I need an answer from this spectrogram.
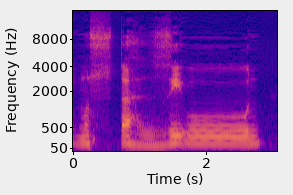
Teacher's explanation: مستہزئون او واو مدہ ہے، ایک الف کے برابر کھینچ کر پڑھیں گے۔ نون وقف کی صورت میں نون ساکن پڑھا جائے گا، وقف بالاسکان ہوگا، 3 سے 5 الف کے برابر کھینچ کر وقف کریں گے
